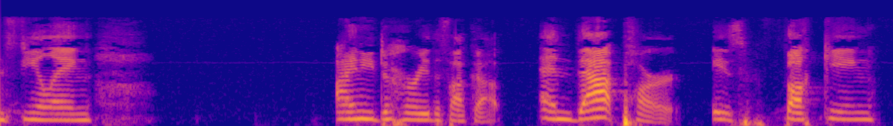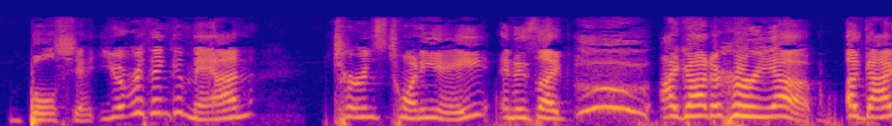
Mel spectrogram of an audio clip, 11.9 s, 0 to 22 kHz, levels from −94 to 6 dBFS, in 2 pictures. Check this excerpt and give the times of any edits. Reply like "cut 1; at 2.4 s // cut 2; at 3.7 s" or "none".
cut 1; at 4.7 s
